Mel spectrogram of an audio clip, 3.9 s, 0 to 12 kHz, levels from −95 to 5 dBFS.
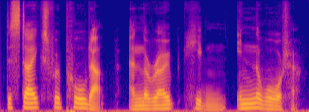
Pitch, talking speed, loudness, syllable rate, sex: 115 Hz, 185 wpm, -17 LUFS, 5.1 syllables/s, female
